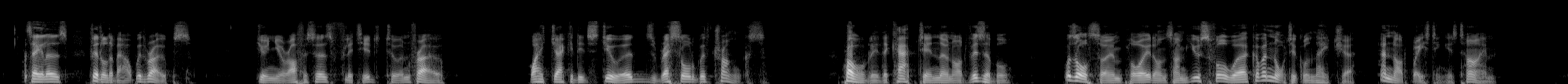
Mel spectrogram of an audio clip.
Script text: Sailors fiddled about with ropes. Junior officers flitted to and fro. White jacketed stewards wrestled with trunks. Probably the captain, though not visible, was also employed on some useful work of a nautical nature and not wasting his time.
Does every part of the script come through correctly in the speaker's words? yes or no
yes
